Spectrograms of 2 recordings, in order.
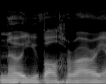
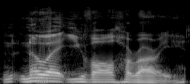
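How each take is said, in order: First: The name is said at a normal pace. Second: The name is said slowly and deliberately.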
